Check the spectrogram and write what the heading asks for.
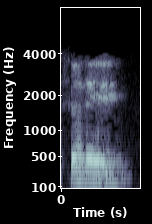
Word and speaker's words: Phinney: Yeah, it's Finney. Hold on, I got it here. Spell it for you. P-H-I-N-N-E-Y.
